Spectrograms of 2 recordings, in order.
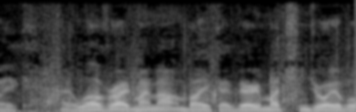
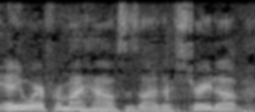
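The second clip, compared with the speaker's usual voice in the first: usual speaking voice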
